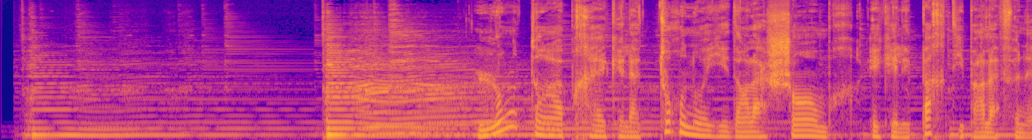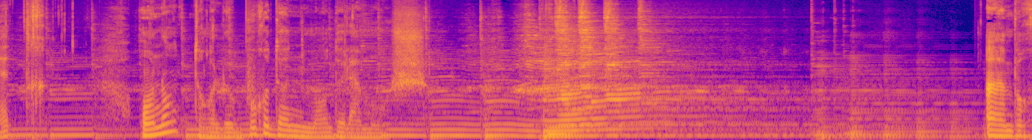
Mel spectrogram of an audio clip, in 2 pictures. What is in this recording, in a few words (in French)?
interlude francais et arabe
